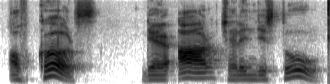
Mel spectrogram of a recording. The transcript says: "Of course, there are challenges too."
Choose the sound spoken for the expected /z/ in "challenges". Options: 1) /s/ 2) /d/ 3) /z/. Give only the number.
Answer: 1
